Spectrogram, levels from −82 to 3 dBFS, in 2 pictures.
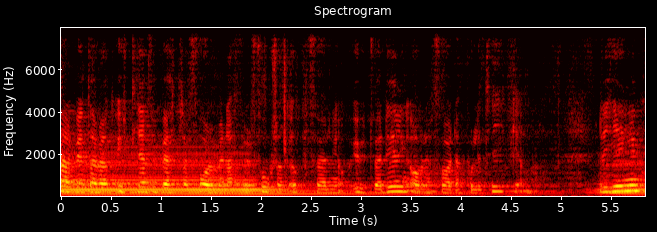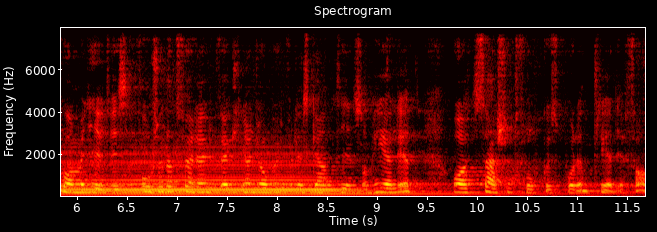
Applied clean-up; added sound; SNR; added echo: none; Bowed string instrument; 3 dB; reverberation time 2.2 s.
